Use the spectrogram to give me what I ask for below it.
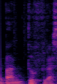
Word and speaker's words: pantuflas: Se dice pantuflas a secas, ¿no? O sea, sin la segunda N.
